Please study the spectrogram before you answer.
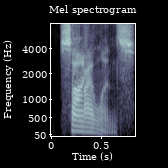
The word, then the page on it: silence: American English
